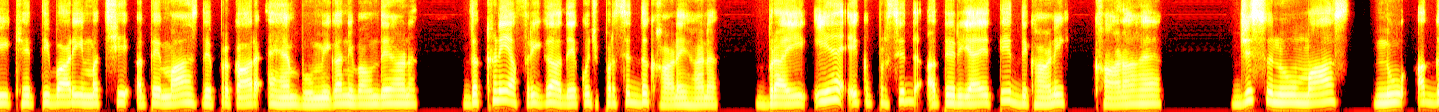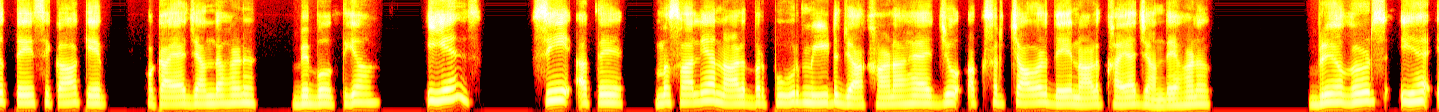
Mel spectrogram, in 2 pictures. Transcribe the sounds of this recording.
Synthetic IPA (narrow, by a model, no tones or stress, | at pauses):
iːkʰeːt̪iːbaːɽiːmətːʃʰiːʔət̪eːmaːs̬d̪eːpɾəkaːɾɛɦmbʱuːmiːɡaːnɪbãːʊ̃nd̪eːɦən | d̪əkʰːɳ̃iːəːpʰɾiːkaːd̪eːkʊd͡ʒʰpɾəsɪd̪ʱkʰaːɽ̃eːɦən | bəɾaːiːɪɛ̃ːʔɪkpɾəsɪd̪ʱət̪eːɾɪjaːjt̪iːd̪ɪkʰaːɽ̃iː | kʰaːɽ̃aːɦɛː | d͡ʒɪsnũːmaːs | nũːəɡt̪ːeːsɪkaːkeː | pəkaːjaːd͡ʒãːnd̪aːɦən | bɪboːt̪ɪjãː | ɪeː | sĩːʔət̪eː | məsaːlejãːnaːlbəɾpuːɾmiːʈ̬d͡ʒaːkʰaːɽ̃aːɦɛːd͡ʒoːʔəksəɾt͡ʃaːʋəɭd̪eːnaːlkʰaːjaːd͡ʒãːnd̪eːɦən | bɾeoːʋəɾɾsɪɦ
